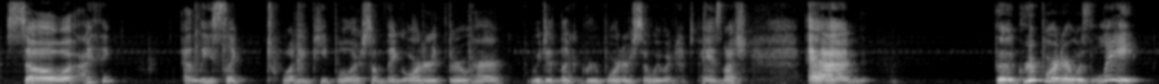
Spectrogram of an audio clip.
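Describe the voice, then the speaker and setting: Sounding stuffed up and sick, a young adult woman talks casually to her viewers in a rambling, filler-heavy way. She speaks a little slowly in a medium-pitched, creaky voice.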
